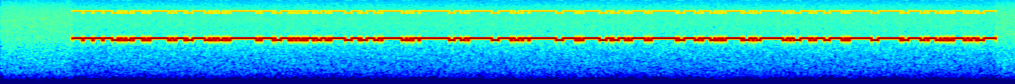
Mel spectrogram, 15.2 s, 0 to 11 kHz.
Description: RTTY (50 baud, 170 Hz shift), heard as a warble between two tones, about 2200 Hz centre. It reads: DIE ABGEFRAGTEN KONTAKTSTELLEN BEANTWORTEN DIE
